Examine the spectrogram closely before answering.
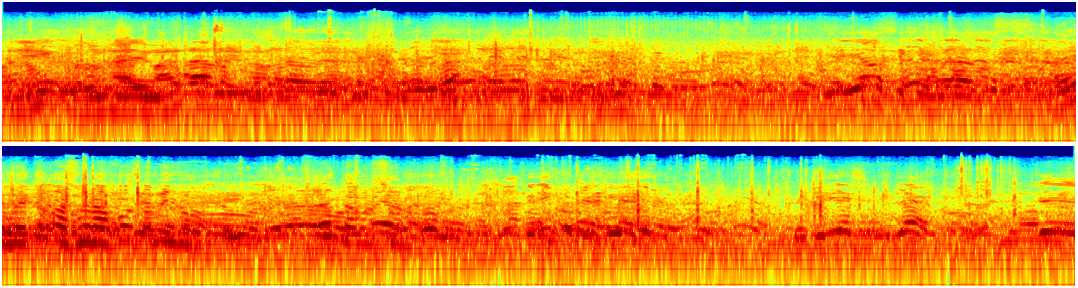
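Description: Several men talk and laugh together nearby outdoors.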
